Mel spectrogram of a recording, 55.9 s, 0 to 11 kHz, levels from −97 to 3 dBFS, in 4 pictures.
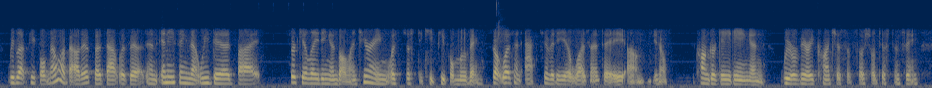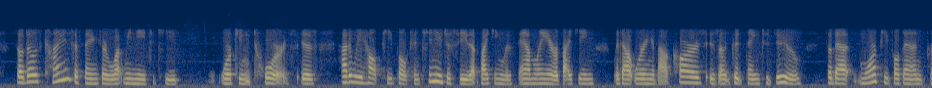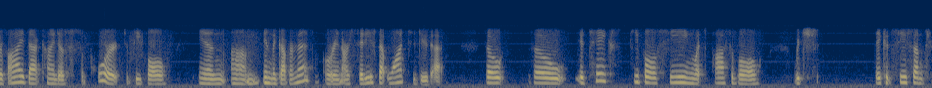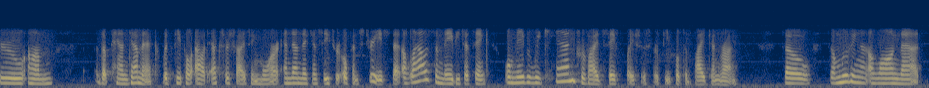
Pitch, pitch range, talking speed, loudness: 180 Hz, 170-205 Hz, 175 wpm, -32 LUFS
